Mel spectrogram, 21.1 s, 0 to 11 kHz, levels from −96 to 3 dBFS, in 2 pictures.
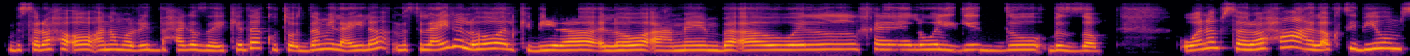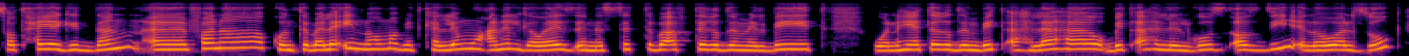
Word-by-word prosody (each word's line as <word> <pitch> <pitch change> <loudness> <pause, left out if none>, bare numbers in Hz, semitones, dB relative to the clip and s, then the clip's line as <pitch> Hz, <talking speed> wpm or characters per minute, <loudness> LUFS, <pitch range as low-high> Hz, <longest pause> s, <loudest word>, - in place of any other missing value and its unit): بصراحة 270 +4 -1
آه 265 0 +1
أنا 270 +2 -1
مرّيت 255 -1 -1
بحاجة 260 +1 -1
زي 235 -3 -1
كده، 270 +8 +1
كنت 270 -6 -4
قدّام 260 +6 -1
العيلة 275 +5 0
بس 255 +1 -7
العيلة 280 +11 +1
اللي 350 -9 +4
هو 310 +3 +4
الكبيرة 250 -3 +2
اللي 230 +2 +1
هو 250 +2 +5
أعمام 240 +1 0
بقى 255 +1 +3
والخال 275 0 0
والجد 255 -3 -2
و 265 0 +1
بالضبط، 220 -3 -1 0.5
وأنا 275 +9 +2
بصراحة 335 +1 +1 0.2
علاقتي 285 +4 0
بيهُم 320 +4 +1
سطحية 295 0 0
جدًا، 260 +4 -1 0.5
فأنا 355 +5 -1
كنت 265 -3 0
بالاقي 270 +4 +2
إن 305 -3 -1
هُم 295 +2 -2
بيتكلّموا 265 +4 -2
عن 260 +3 0
الجواز 260 -2 0
إن 240 -1 0
الست 275 +4 -6
بقى 275 0 +1
بتخدم 265 -3 0
البيت، 275 +5 -2 0.4
وإن 230 0 -1
هي 270 +1 +1
تخدم 270 -2 +1
بيت 265 +3 -1
أهلها 295 +5 0
بيت 255 +2 -3
أهل 275 -1 -2
الجوز 255 +2 -2
قصدي، 260 - -1
اللي 240 -1 -1
هو 250 +2 +5
الزوج، 255 - -2
265 Hz, 155 wpm, -21 LUFS, 250-290 Hz, 0.5 s, هو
